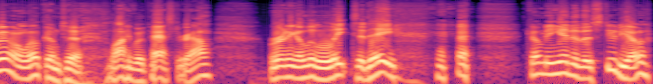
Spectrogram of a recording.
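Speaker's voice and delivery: slightly winded, catching breath. Radio host opens the show after running late into the studio, a little out of breath. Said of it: "I'm a little out of breath".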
